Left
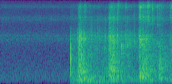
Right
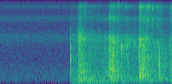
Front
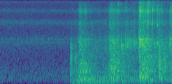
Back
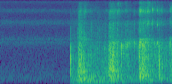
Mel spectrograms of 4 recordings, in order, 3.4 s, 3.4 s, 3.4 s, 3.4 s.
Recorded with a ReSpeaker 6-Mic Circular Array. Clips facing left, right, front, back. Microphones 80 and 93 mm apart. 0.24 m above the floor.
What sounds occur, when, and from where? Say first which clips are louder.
1.4 s footsteps: even, back 10 dB; 170° left, 1.9 m; by 3.5 s 120° right, 3 m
